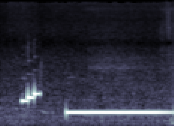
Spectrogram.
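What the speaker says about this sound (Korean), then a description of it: "승규의 지인한테 전화를 걸어보는데요" A phone dials out in a Korean drama scene: a couple of quick keypad beeps, then a short gap, then a long steady ringback tone held clearly and alone.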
